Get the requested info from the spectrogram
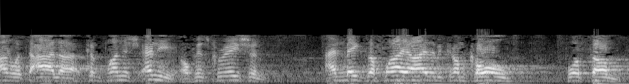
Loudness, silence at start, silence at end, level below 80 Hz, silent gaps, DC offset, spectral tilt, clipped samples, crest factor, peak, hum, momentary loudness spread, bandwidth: -11 LUFS; 0 s; 0 s; -44 dBFS; none; under 0.1%; -7 dB/octave; 0.5%; 12 dB; 0 dBFS; none; 13 LU; 5.4 kHz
